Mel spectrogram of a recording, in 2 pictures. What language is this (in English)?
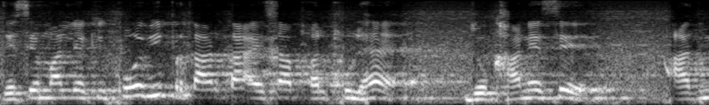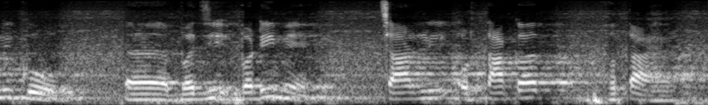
Urdu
